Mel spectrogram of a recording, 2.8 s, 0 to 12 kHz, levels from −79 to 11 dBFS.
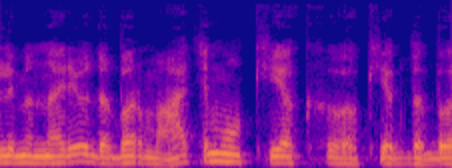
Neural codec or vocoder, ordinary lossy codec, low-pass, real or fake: codec, 24 kHz, 3 kbps, HILCodec; AAC, 32 kbps; 10.8 kHz; fake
